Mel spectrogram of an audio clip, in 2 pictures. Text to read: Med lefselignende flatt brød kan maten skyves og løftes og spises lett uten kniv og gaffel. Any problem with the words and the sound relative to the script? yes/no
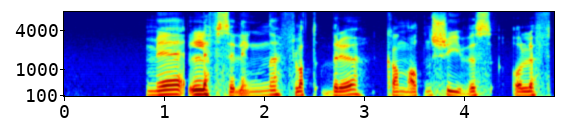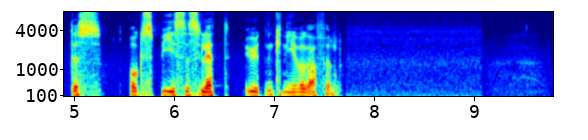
no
